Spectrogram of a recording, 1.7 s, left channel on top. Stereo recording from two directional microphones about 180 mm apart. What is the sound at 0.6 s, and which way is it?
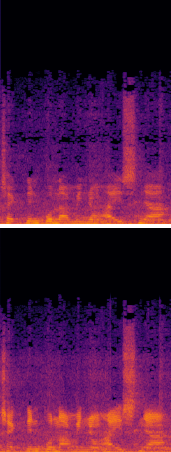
Speech, 35° left (ahead or behind).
